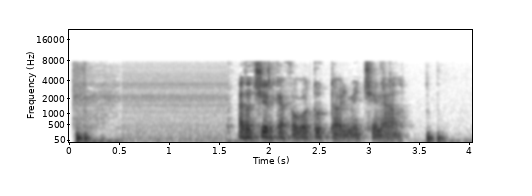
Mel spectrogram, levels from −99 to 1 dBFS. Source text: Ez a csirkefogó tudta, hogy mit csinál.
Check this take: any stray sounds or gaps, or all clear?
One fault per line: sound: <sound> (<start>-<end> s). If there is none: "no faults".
no faults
